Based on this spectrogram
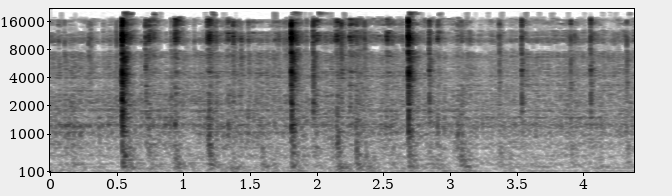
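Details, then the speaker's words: Shimano Deore XT M770 flat-bar shifter on a 10-speed cassette, stuck and intermittently indexing: repeated light lever clicks, four pushes needed before it actually shifts, chain stuck mid-cassette; shifter sticking, not indexing cleanly. "Okay, so I had to hit that 4 times before it would actually shift."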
